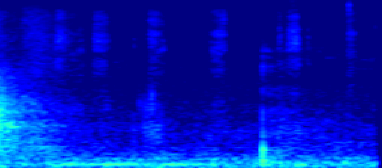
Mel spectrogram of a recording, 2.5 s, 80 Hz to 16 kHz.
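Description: Chalk or marker scratches steadily across a board during a Class 8 maths lesson on squares and square roots. Short strokes repeat at close range over a steady room hiss.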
